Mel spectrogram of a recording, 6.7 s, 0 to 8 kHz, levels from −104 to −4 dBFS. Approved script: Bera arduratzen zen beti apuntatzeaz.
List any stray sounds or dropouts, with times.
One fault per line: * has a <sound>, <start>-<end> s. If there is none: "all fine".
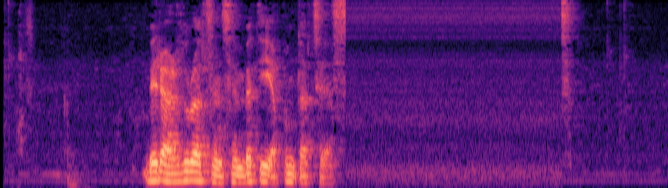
all fine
